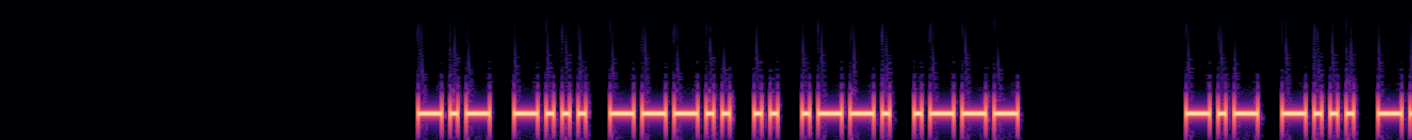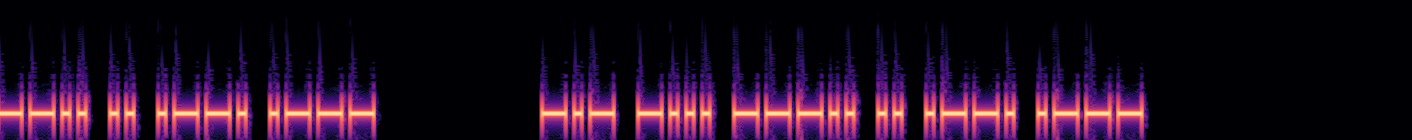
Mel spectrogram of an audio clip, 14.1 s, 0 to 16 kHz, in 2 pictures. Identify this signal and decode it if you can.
Morse code, heard as a keyed tone, about 30 wpm, 700 Hz. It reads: KB8IPJ KB8IPJ KB8IPJ
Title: USA Call Signs - 6 Characters - Repeated 3x - 30wpm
